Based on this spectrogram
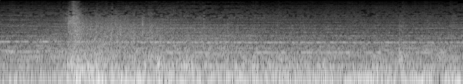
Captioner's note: crashing thud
